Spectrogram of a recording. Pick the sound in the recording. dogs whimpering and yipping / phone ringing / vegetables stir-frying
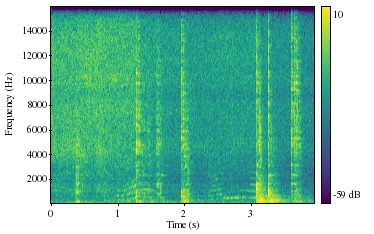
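vegetables stir-frying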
